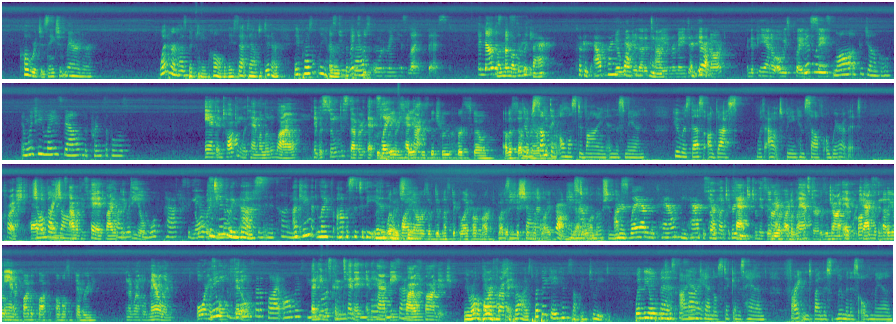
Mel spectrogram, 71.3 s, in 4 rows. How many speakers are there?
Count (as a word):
nine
